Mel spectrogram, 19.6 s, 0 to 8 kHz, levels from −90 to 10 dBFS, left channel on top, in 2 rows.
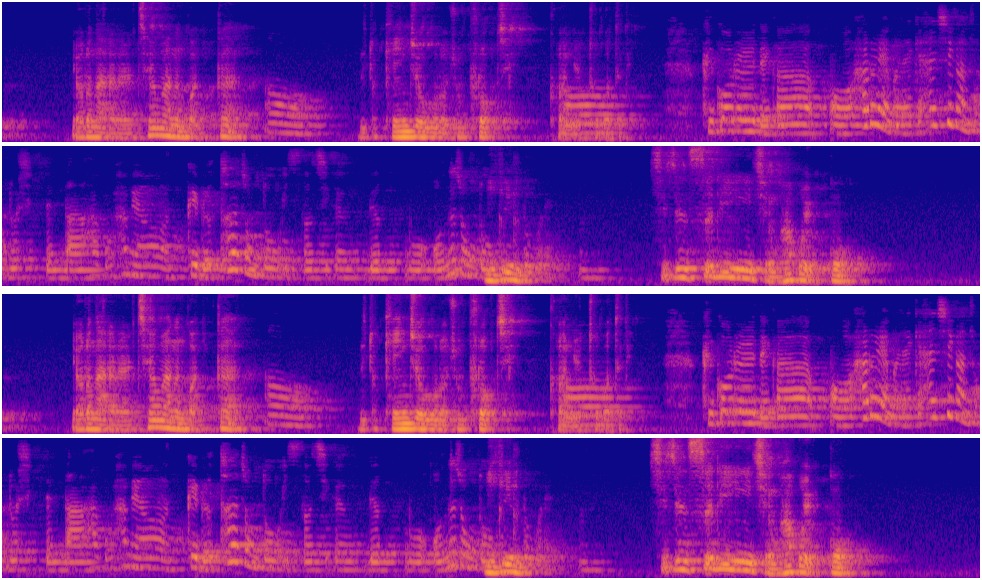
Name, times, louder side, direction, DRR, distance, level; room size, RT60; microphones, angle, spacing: voice 1, 0.7-2.5 3.6-5.1 5.5-6.2 14.6-15.1 16.3-18.4, right 1 dB, 75° right, 1.5 m, -21 dB
voice 2, 2.6-3.1 5.6-6.2 6.6-14.7 15.0-15.3 15.5-15.7, left 1 dB, 20° right, 5.1 m, -29 dB
29.0 x 20.0 x 9.5 m
head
